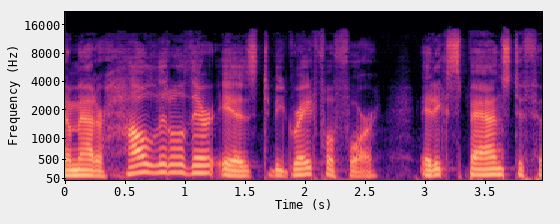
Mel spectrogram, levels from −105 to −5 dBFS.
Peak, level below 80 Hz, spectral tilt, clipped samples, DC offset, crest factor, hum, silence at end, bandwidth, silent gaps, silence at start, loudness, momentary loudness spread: -6 dBFS; -52 dBFS; -6.5 dB/octave; under 0.1%; under 0.1%; 16 dB; none; 0 s; 14 kHz; none; 0 s; -23 LUFS; 10 LU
